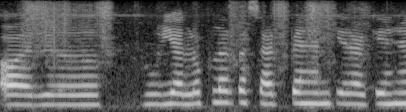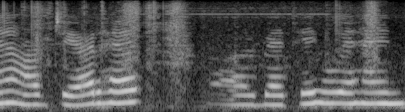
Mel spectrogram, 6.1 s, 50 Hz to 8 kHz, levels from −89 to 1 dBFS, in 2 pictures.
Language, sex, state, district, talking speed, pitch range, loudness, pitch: Hindi, female, Chhattisgarh, Bilaspur, 165 wpm, 255-285 Hz, -24 LUFS, 275 Hz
